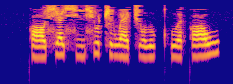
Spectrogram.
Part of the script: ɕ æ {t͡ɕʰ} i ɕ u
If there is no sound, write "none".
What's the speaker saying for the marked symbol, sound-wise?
ɕ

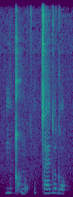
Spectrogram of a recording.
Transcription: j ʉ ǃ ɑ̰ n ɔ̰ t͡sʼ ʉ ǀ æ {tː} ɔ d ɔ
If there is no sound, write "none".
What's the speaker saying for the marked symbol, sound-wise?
d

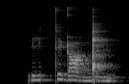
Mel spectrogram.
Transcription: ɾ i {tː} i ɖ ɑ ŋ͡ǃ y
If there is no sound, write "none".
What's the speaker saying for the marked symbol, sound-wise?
tː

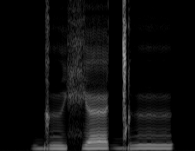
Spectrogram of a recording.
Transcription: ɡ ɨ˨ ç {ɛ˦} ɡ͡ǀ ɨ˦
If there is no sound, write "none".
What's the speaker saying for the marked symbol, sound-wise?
ɛ˦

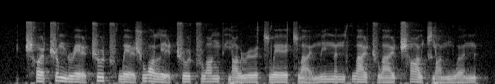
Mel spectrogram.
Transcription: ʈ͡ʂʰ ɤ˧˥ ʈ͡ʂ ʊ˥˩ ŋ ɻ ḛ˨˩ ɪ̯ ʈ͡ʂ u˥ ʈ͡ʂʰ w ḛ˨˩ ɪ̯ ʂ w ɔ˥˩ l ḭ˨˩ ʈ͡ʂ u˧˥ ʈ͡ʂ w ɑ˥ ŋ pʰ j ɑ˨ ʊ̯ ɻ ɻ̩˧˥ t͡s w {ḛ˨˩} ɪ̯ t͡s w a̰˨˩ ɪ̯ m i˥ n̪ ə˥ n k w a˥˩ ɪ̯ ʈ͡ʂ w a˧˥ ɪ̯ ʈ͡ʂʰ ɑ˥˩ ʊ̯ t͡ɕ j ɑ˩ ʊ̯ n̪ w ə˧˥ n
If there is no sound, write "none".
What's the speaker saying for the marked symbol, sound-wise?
e˧˥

